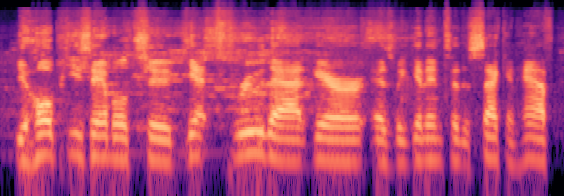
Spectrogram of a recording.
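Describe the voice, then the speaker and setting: A man's voice: mid-range voice, fairly even intonation, normal speed, fairly bright tone, soft background music, rough recording. A man giving conversational color analysis during a live basketball radio broadcast. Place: at a basketball game.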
